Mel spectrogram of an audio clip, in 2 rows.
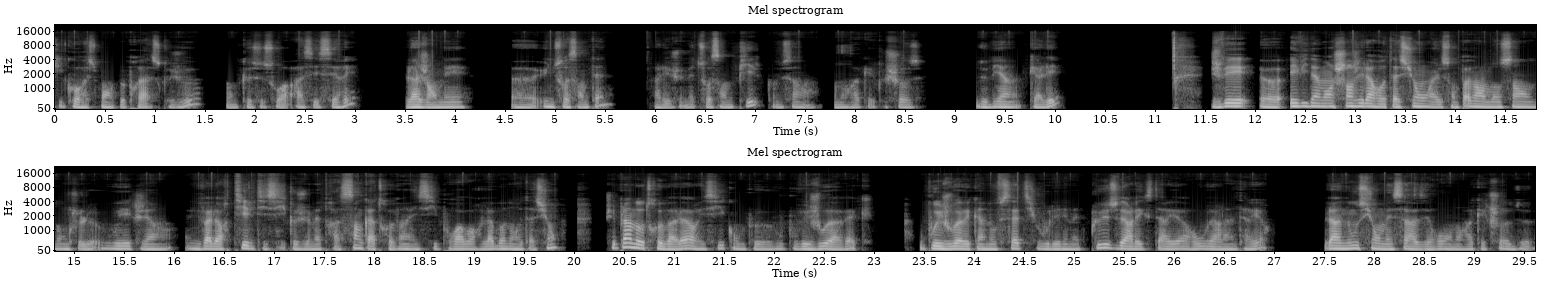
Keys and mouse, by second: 6.0-7.9 drag, 8.4 middle click, 9.0-11.1 middle drag, 13.2-15.6 drag, 16.2-17.8 drag, 18.3 middle click, 18.8-19.2 middle drag, 21.2-21.8 middle drag, 23.0 middle click, 24.2-27.0 drag, 27.4-28.4 drag, 28.8 middle click, 29.5 middle click.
